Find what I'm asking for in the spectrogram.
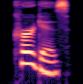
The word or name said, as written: kyrgyz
